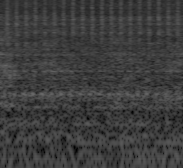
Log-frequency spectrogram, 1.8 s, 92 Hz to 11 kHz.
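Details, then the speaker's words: 2003 Pontiac Grand Am GT at idle: quick even light ticking, upper-end sounding rather than deep knock; owner suspects lifter noise rather than rod knock, possibly needing new cam and lifters. "that definitely sounds like upper end noise i can't get it off now oh well all right so i think that's lifter i think that's a lifter noise"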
